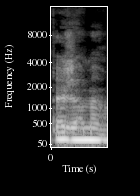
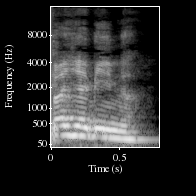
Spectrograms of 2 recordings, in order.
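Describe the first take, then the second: First: The middle sounds like 'jam' with a clear j. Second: The middle sounds like 'ya' instead of 'jam'. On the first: This is the real name. The speaker calls it right. "je rigole, je rigole. Benjamin, ouais" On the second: It is only a joke. The speaker calls it wrong. "Ça se prononce Bayamin. Ah, je rigole"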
